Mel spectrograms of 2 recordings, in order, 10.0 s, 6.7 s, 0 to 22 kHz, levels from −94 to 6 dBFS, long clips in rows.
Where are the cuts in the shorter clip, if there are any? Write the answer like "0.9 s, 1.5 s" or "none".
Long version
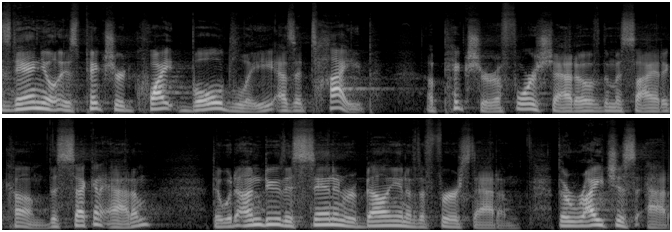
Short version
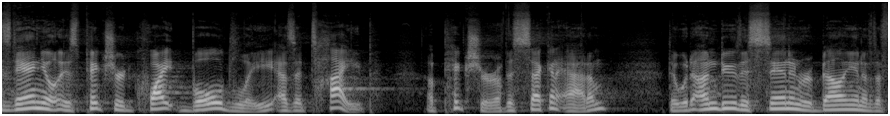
3.7 s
